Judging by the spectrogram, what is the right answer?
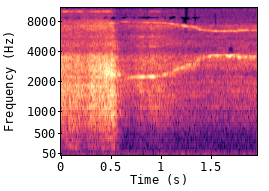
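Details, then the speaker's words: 1935 Silver Bell mystery radio after capacitor replacement; hiss drops into a clean rising, holding whistle as tuning goes up the band: oscillation, which he hopes to trim out by adjusting the two side trimmer capacitors not on the schematic. "goes into oscillation so I feel like we may be able to trim that out"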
